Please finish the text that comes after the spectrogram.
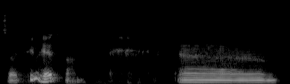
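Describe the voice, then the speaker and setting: A man's voice: deep voice, no echo, narrow, tinny audio. Casual man running a tabletop game. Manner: casual, halting narration mixed with rules talk. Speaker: game master. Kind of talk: narrating a tabletop role-playing game.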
